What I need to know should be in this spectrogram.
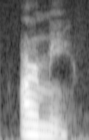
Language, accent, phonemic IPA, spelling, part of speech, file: English, US, /ˈɑɹ.mi/, army, noun, En-us-army.ogg
- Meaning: A large, highly organized military force, concerned mainly with ground (rather than air or naval) operations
